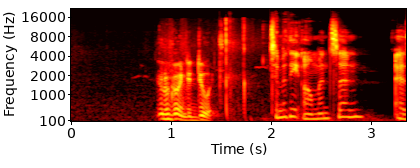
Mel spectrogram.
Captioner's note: snaps fingers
